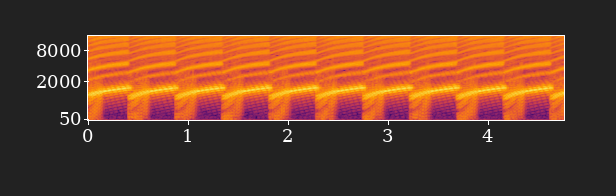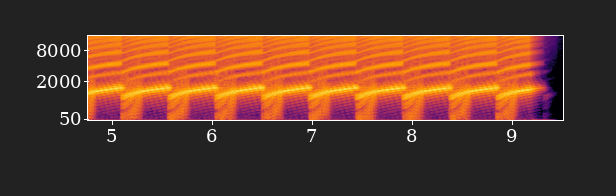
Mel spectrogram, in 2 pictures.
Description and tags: Alien Base Siren - 48-24-mono
A kind of alien base alarm siren
Effect, Siren, Ambiance, Base, Film, Alarm, Noise, Movie, Alien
